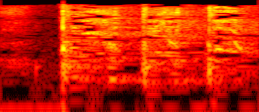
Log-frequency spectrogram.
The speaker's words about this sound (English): One more cough.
